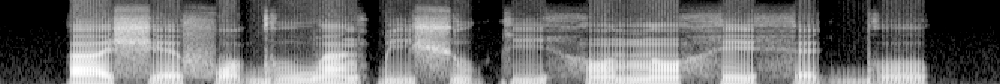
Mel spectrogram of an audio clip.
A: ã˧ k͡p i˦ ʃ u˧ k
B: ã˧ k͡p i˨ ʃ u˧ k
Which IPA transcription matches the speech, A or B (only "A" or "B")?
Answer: B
